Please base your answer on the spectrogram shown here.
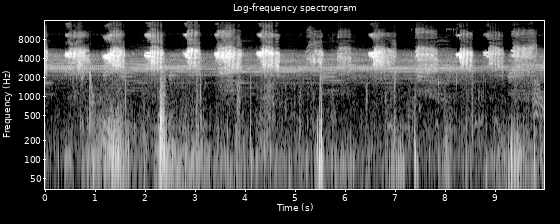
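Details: Harsh, hissing rasps from young bulbuls, a dozen buzzy bursts spaced about a second apart, with a few soft knocks and rustles beneath them.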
